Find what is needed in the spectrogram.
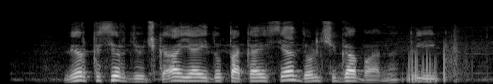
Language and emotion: Russian, neutral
